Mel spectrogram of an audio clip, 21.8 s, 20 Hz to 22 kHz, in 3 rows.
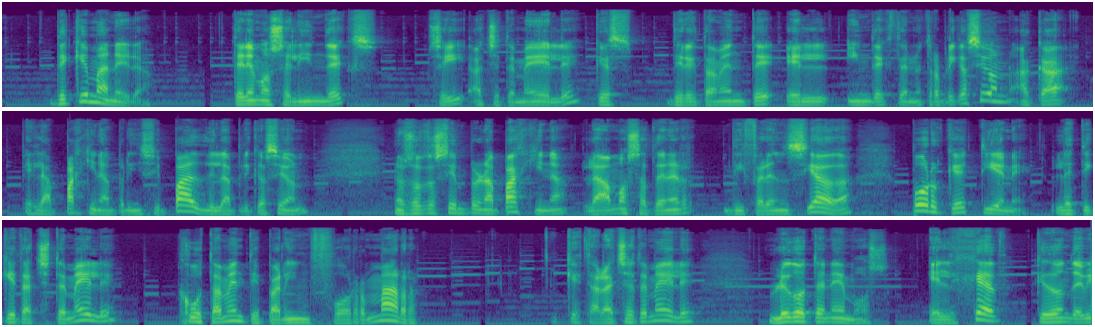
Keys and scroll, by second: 0.9 Return, 1.5-5.3 typing, 3.6 Escape, 6.5 j, 6.9 Escape, 8.8 k, 12.9 j, 14.0 shift+v, 15.1 Escape, 19.2-20.8 typing.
